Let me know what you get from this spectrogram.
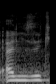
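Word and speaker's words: Alizée: Du coup, c'est Alizé qui est là. Mon prénom et mon nom. Ça s'écrit A-L-I-Z-E-E.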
